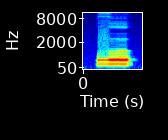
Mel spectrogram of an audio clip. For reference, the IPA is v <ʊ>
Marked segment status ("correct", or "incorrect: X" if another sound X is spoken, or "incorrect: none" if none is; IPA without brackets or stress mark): correct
